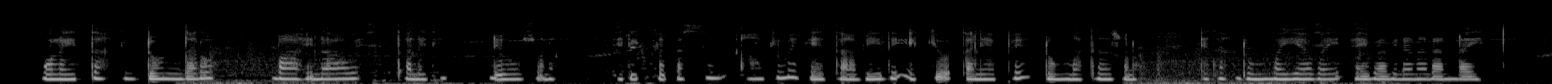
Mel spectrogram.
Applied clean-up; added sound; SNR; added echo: classical method spectral subtraction.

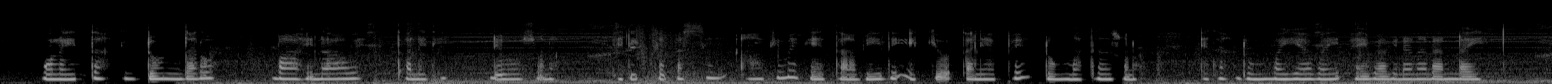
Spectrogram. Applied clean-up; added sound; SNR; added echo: none; Explosion; 13 dB; none.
